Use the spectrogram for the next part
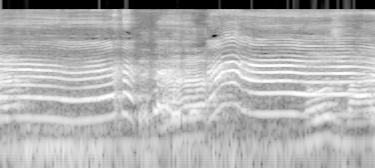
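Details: Loud, sustained crying with rising and falling wails and catching breaths from a baby during first haircut at a salon.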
